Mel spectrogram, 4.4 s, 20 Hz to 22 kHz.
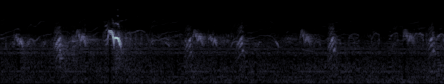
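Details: Osprey calling at the nest during an early morning feeding on 1 June 2019; series of high, sharp whistled chirps, one louder squeal near the middle, irregularly spaced over a quiet background.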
